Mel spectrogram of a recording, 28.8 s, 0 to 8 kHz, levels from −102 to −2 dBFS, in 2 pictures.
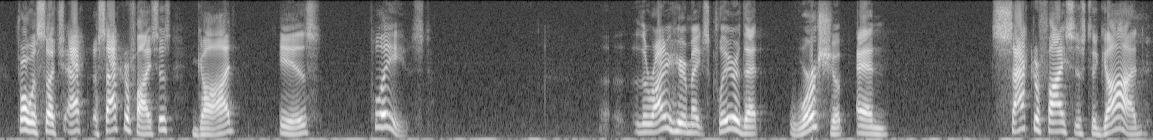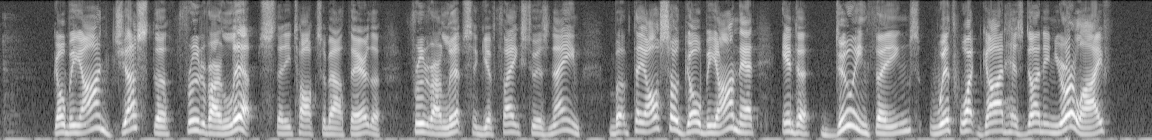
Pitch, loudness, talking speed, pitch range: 170 Hz, -14 LUFS, 125 wpm, 145-200 Hz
